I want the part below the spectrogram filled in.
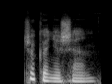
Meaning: obstinately, stubbornly
- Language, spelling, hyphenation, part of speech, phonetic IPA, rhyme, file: Hungarian, csökönyösen, csö‧kö‧nyö‧sen, adverb, [ˈt͡ʃøkøɲøʃɛn], -ɛn, Hu-csökönyösen.ogg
